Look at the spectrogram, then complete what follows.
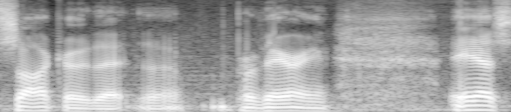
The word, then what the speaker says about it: Sako: i kept the the the sako you know that's how you pronounce it but i was everybody calls it seiko but yeah i think it's sako that the bavarian it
